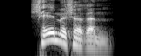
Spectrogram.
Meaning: strong dative masculine/neuter singular comparative degree of schelmisch
- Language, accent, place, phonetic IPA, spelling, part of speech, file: German, Germany, Berlin, [ˈʃɛlmɪʃəʁəm], schelmischerem, adjective, De-schelmischerem.ogg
